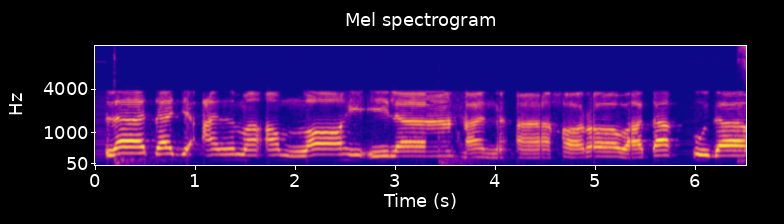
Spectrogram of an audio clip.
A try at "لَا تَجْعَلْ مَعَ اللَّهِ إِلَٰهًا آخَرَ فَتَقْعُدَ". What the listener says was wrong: Fa bukan wa ya, fa ya. Ulang kembali.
